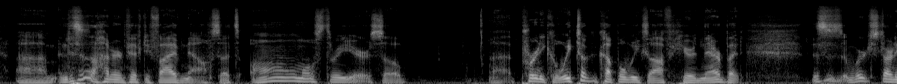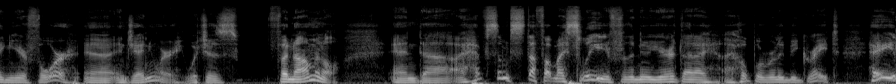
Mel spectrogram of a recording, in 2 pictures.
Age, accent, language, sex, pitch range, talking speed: 40-59, American, English, male, 90-120 Hz, 195 wpm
